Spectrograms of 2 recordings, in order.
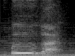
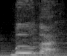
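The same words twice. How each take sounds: The two takes are said the same way.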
